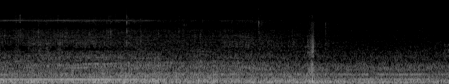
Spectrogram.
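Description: Simai TE70 48 V electric tow tractor driving, its drive motor giving a steady whine that drops away about a second and a half in, over a low rumble of tyres on paving and wind. A single sharp click about three seconds in.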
